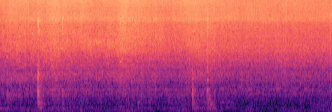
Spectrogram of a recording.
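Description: Chopped tomatoes fry in a hot pan while cooking an ivy gourd (kundru) dish, giving a steady, even sizzle and hiss with a few soft scrapes as they are stirred.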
